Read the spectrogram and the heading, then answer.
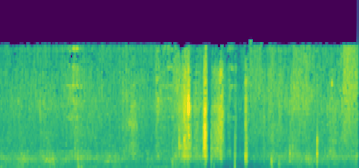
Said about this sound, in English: As I hear the rustling of the congregation, I'm so thankful for each one that's here. As I hear things being packed and put up, I understand, Father, that we have something to do and somewhere to go.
